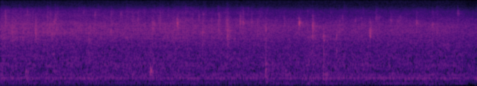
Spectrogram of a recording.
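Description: Bay leaves, green cardamom, cloves, cinnamon and chopped garlic fry in hot oil for a fish curry, giving a steady close crackling hiss with small scattered pops throughout, no voices.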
